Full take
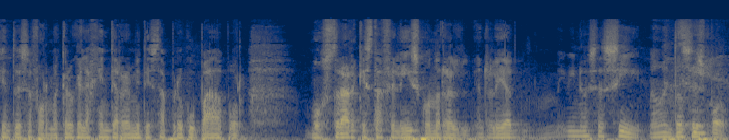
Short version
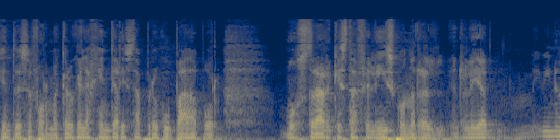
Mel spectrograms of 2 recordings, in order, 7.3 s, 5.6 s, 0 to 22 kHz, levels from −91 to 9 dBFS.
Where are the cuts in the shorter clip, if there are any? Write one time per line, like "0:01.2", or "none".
0:01.2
